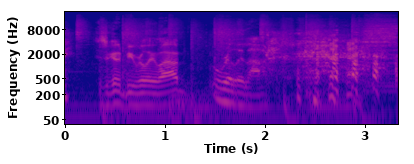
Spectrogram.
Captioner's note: laughter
